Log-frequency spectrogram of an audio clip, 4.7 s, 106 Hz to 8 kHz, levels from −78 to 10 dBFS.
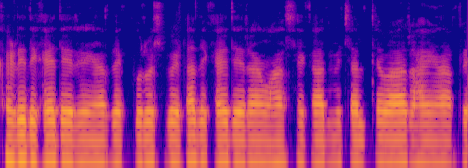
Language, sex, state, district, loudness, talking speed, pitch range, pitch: Hindi, male, Bihar, East Champaran, -16 LUFS, 320 wpm, 110-115 Hz, 115 Hz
